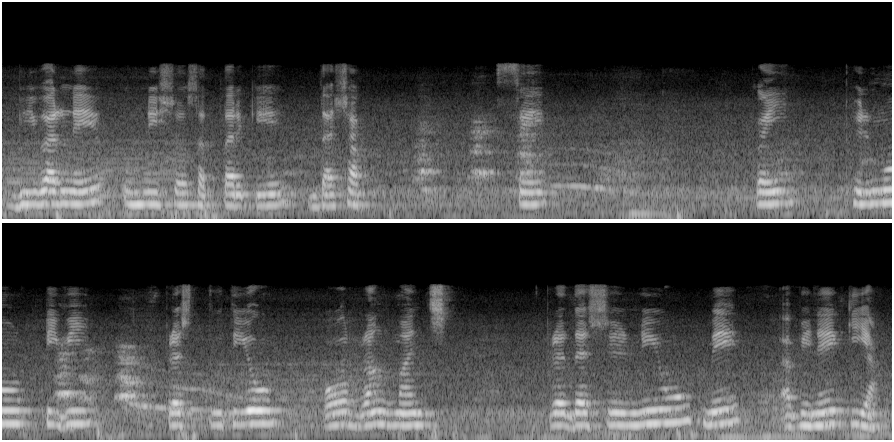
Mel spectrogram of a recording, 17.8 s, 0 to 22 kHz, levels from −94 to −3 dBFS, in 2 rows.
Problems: constant background noise, echo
